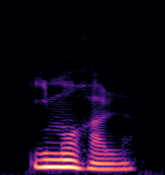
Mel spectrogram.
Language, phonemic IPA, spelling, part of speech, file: French, /i.mɔ.ʁal/, immoral, adjective, Fr-immoral.ogg
- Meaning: immoral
